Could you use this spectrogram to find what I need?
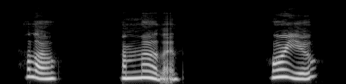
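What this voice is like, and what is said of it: Character voice, British accent. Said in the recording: “in English with a sort of British accent, and without the uncanny resonance of a Gold or Tok'ra speaking through their host”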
